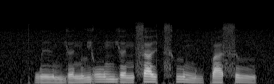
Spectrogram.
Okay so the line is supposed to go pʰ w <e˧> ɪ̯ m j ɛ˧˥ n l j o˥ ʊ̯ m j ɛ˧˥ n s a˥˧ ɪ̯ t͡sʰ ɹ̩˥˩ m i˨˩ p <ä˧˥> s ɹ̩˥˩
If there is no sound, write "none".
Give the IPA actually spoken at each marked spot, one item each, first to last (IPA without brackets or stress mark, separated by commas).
e˨˩, ä˧˥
